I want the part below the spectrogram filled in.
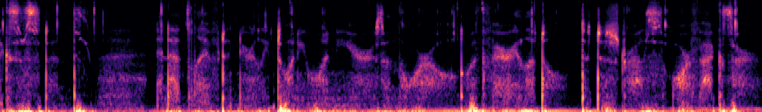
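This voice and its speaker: Fairly slow whispering over noticeable background noise. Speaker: ASMR reader. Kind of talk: whispered audiobook-style reading of a classic novel.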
